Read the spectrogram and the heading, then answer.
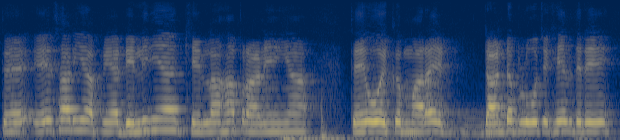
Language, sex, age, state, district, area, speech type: Dogri, male, 30-45, Jammu and Kashmir, Samba, rural, spontaneous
